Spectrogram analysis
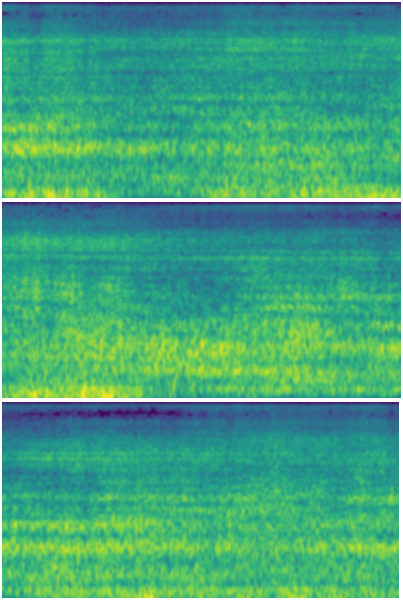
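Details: Continuous propeller-aircraft engine roar with a dense, even rumble throughout and no animal sound.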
